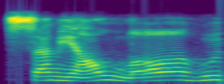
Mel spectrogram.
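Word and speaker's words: سمع الله: Pastikan kalian bacanya jangan sami Allah, salah. Jangan pakai hamzah. Di situ huruf kata Allahnya ngeblend sama sami'a. Jadi bacanya sami'allah, pakai ain ya, jangan pakai hamzah ya.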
